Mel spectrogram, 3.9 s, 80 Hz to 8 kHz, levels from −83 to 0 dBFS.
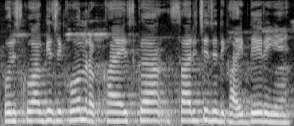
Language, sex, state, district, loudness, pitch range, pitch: Hindi, female, Rajasthan, Churu, -12 LUFS, 200-215 Hz, 210 Hz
